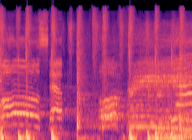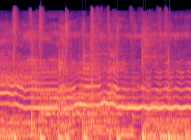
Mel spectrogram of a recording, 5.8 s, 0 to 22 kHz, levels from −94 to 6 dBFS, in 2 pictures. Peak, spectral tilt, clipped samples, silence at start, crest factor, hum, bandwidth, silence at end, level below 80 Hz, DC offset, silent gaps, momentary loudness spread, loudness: 0 dBFS; -3.5 dB/octave; under 0.1%; 0 s; 12 dB; none; 19 kHz; 0 s; -18 dBFS; under 0.1%; none; 7 LU; -11 LUFS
